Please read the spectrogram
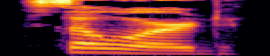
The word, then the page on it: soared: British English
